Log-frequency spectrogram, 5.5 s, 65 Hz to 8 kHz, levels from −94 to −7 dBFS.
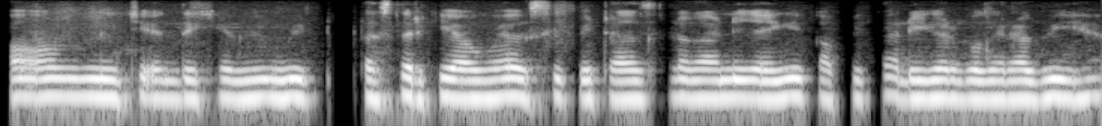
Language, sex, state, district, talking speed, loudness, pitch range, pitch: Hindi, female, Bihar, Muzaffarpur, 215 wpm, -14 LUFS, 185-195 Hz, 190 Hz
